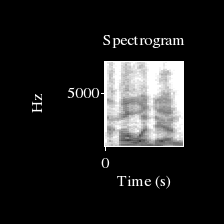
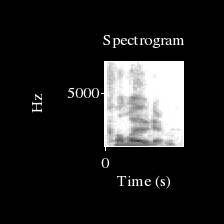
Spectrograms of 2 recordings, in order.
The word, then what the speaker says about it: Culloden: I believe there's a Culloden, Oregon, a Culloden, Nevada, but they call it, it's pronounced Culloden where they're from. Mm-hmm. And here it's pronounced Culloden. Right. But it's spelled the same.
